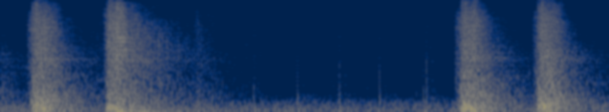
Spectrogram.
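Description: A heavy blade swooshes loudly through the air in repeated swings.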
